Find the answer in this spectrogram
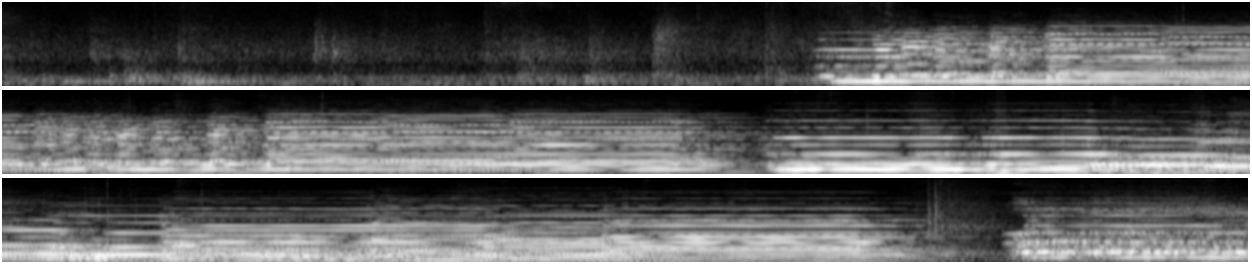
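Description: Church organ playing the introduction to a hymn: after a few seconds of faint room noise it comes in loudly with held chords, pauses briefly about halfway, and stops about a second before the end, when the singing of the hymn begins.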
